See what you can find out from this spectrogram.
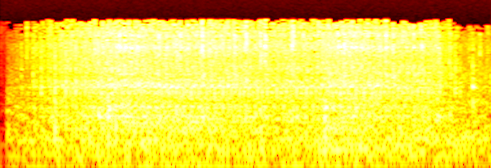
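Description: A sewing machine in a small tailor's shop, where men's clothes are being sewn, runs steadily with a dense, rapid mechanical chatter and a whirring motor hum, holding an even loudness for the whole stretch with no voices.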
